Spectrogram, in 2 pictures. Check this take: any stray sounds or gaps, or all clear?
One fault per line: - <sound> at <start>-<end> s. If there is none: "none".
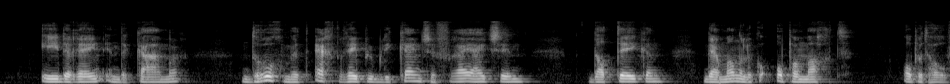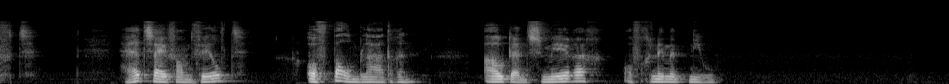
none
